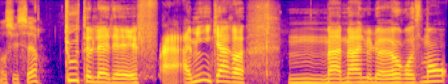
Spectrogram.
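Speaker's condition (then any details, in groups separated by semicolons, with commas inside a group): Stuttering; stuttering since age 4; repeated sounds, prolonged sounds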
